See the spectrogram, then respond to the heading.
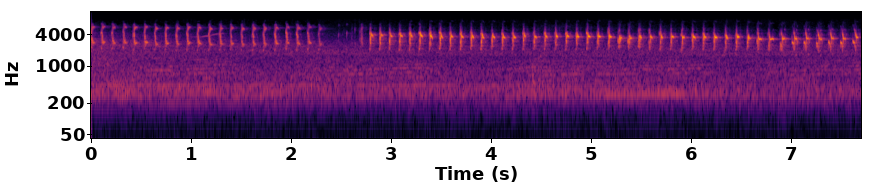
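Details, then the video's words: Agitated lovebird giving a fast, steady run of sharp high chirps, about three per second, with a short break near the middle before the rapid series resumes. "kicau burung lovebird gedek ngamuk"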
